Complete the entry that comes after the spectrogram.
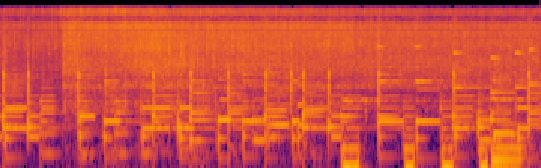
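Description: Diced vegetables sizzling in hot oil in a pot as they are stirred, under background instrumental music of picked notes. A deep bass line comes into the music about halfway through.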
